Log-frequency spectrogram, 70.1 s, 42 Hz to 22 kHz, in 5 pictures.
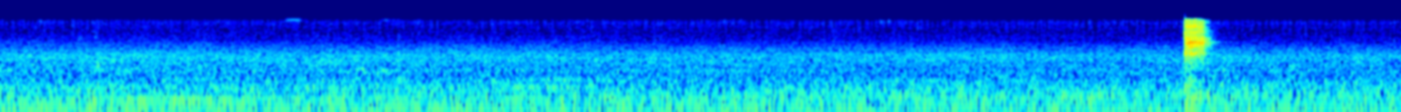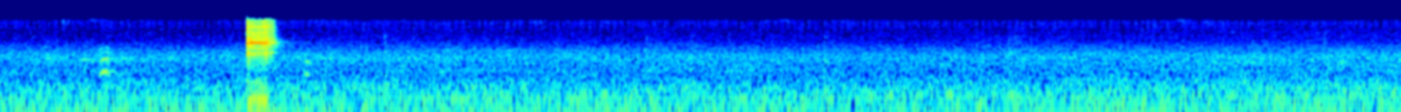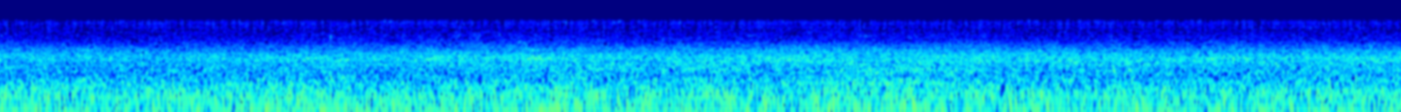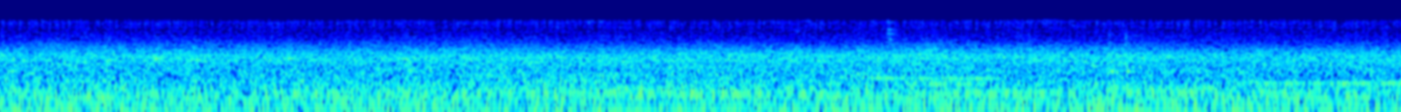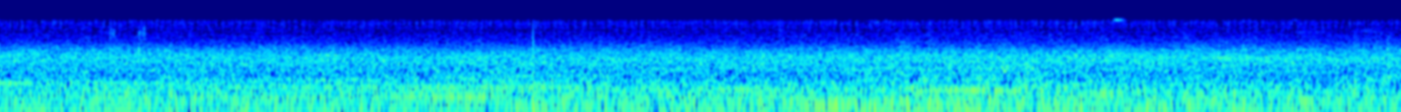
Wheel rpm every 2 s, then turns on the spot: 0, 0, 0, 0, 0, 0, 0, 0, 10, 0, 0, 0, 0, 0, 0, 0, 0, 0, 0, 0, 0, 0, 0, 0, 0, 0, 0, 0, 0, 0, 0, 0, 0, 0, 0.
none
